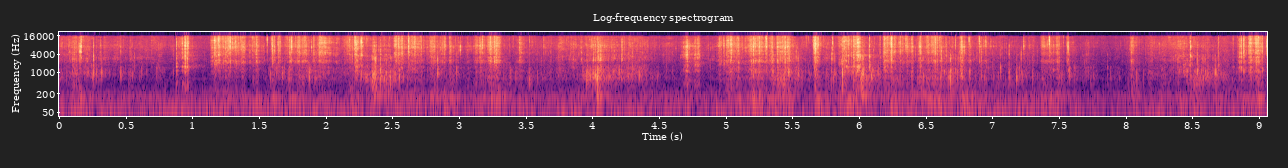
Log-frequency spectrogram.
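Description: A utility knife blade cuts through a dry, oval soap bar with a white crust and a green, crumbly inside. Dense, bright crunching and crackling scrapes continue throughout, with short louder bursts as the crust breaks and crumbles.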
